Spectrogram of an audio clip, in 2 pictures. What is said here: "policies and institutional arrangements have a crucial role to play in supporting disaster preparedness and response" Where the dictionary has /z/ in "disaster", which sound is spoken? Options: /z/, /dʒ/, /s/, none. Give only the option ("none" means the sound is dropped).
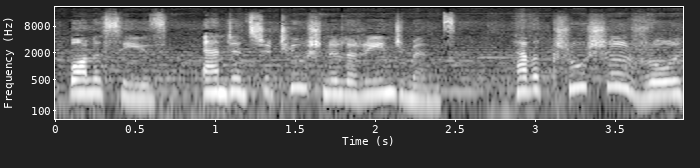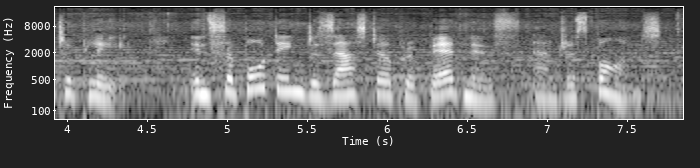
/z/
